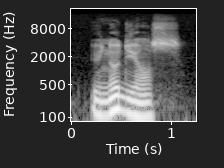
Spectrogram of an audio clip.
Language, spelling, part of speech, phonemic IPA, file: French, audience, noun, /o.djɑ̃s/, Fr-audience.ogg
- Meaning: 1. audience, viewer 2. hearing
